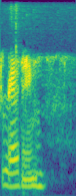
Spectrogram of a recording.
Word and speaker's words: Reading: That's the way it's spelled. So it would be the natural pronunciation, but it's actually pronounced Reading.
